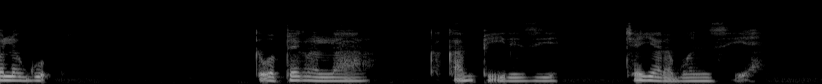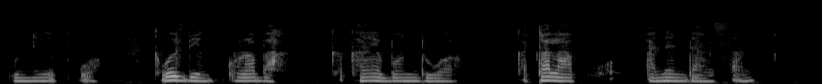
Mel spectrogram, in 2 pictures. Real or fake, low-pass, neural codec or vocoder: real; 7.2 kHz; none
